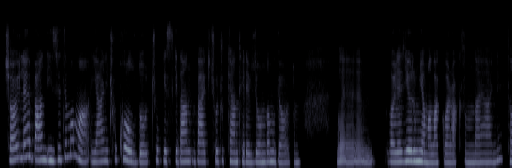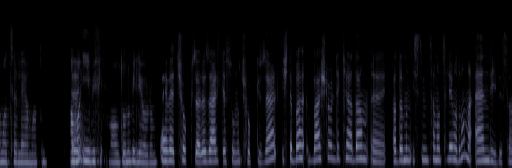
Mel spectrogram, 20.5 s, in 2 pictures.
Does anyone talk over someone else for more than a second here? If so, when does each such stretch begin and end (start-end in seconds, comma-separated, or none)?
none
